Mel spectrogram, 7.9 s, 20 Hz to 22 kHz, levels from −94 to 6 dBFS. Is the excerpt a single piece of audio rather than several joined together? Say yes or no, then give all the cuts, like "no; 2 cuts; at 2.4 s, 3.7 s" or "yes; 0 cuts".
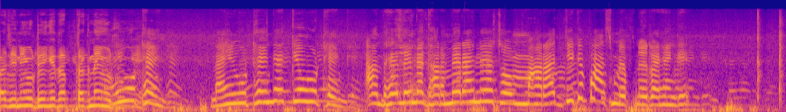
yes; 0 cuts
